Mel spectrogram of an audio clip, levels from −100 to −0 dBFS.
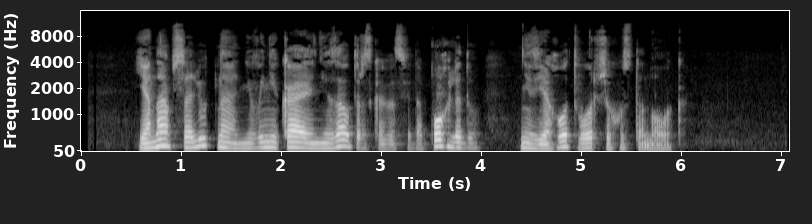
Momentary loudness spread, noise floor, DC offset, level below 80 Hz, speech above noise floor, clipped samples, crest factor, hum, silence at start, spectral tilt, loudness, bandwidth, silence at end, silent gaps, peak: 15 LU; -73 dBFS; under 0.1%; -68 dBFS; 50 dB; under 0.1%; 20 dB; none; 0.6 s; -7 dB/octave; -24 LUFS; 10.5 kHz; 1.15 s; none; -4 dBFS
